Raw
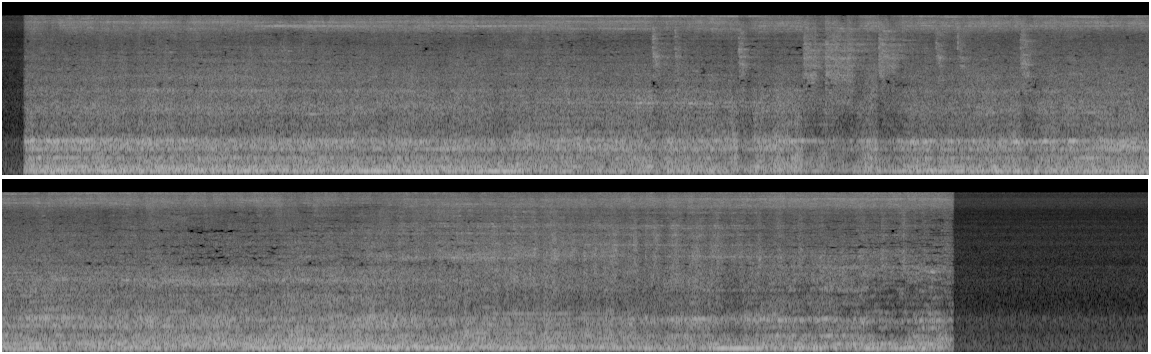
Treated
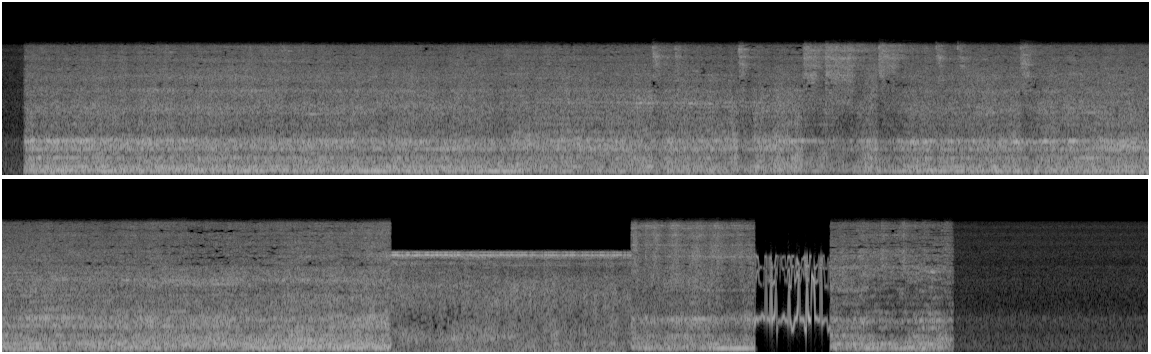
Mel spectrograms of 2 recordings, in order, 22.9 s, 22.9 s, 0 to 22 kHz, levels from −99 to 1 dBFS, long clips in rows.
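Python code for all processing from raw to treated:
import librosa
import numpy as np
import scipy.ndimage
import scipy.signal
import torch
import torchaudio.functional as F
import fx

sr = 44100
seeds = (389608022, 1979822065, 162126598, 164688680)

y = fx.chain(x, sr, fx.peak_eq(hz=510.0, db=-12.5, octaves=1.3),
    fx.freq_invert(carrier_hz=3700), at=(15.35, 17.76))
y = fx.chain(y, sr, fx.sine_speech(),
    fx.over_compress(threshold_db=-36.0, ratio=-0.5), at=(18.99, 19.75))
y = scipy.signal.sosfilt(scipy.signal.cheby1(10, 1.0, 7700.0, 'lowpass', fs=sr, output='sos'), y)
y = fx.peak_eq(y, sr, hz=81.0, db=-2.5, octaves=0.77)
y = y * librosa.db_to_amplitude(-1.0)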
